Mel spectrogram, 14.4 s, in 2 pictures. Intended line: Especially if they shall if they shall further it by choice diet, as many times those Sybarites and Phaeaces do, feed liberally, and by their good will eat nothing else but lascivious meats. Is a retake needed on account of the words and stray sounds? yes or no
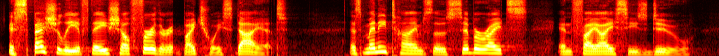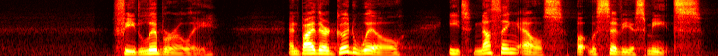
yes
